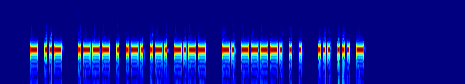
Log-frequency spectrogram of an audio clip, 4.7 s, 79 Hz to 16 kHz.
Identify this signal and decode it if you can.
Morse code, heard as a keyed tone, about 49 wpm, 700 Hz. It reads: TU JERRY N9EE SST
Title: K1USN SST QSO Practice - 50wpm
